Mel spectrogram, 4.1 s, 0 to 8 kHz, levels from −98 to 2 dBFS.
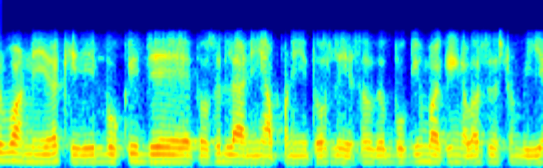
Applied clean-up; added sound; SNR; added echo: none; none; none; none.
